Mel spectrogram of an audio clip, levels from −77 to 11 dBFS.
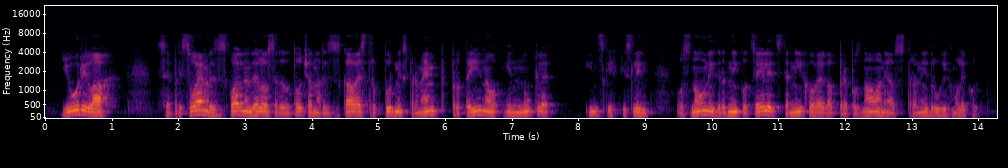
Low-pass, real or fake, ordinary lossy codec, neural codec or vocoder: none; real; none; none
